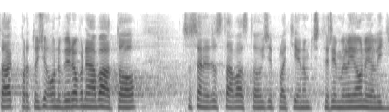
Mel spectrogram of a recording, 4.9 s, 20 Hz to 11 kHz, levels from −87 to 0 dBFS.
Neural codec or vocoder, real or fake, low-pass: none; real; 7.2 kHz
